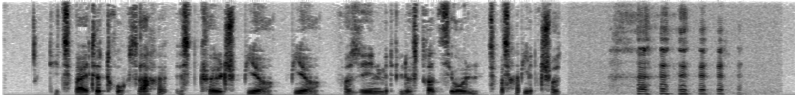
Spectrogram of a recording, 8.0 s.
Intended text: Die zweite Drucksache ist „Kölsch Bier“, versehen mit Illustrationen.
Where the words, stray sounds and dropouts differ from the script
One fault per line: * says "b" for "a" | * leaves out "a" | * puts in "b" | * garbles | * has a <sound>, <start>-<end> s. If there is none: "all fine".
* puts in "Bier"
* garbles
* has a laugh, 6.1-7.6 s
